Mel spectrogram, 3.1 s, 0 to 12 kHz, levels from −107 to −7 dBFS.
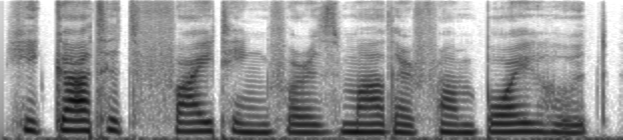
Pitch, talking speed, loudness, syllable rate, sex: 205 Hz, 175 wpm, -20 LUFS, 4.2 syllables/s, female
